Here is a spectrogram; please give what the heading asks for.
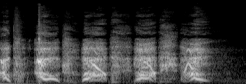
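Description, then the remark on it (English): A voice imitates gasping for air as if surfacing from water: about six quick, loud, breathy gasps in a steady rhythm, with no other talk. “I stuck my head up above the water and I'm gasping.”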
